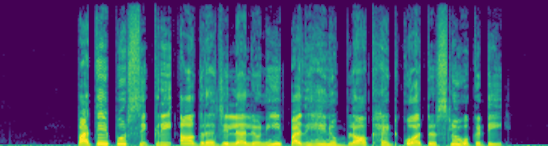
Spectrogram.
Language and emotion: Telugu, neutral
